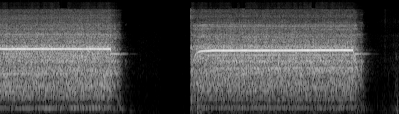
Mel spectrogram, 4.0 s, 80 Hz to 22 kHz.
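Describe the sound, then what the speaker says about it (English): Motor of an 18-volt Ryobi cordless bolt cutter whirring in two steady bursts, about a second and then under two seconds long, with a short silent gap between them. Close, loud and even in pitch, with a clear stop after each run. "This is on my Ryobi bolt cutters, 18 volt"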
